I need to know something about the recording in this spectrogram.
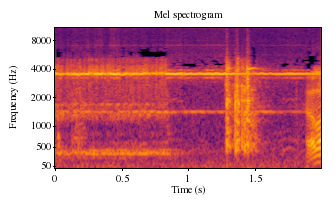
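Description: Telephone bell ringing as a radio-drama sound effect, one ring that stops about a second in, followed by a short sharp burst a little later.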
